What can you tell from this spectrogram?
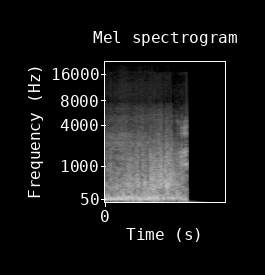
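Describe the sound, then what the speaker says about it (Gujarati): A strong gust buffets the microphone at Dwarka with a loud, low roaring rumble for about a second before cutting off abruptly. "પવન બહુ જ આવે છે."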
